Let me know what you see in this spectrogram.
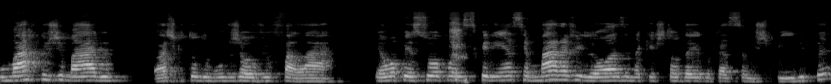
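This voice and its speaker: A woman with an ordinary speaking voice talks at a moderate pace and a fairly low pitch, her intonation fairly even. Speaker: spiritist study group coordinator. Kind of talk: online study group announcements. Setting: video call.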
